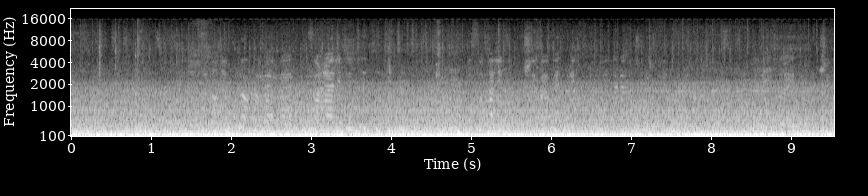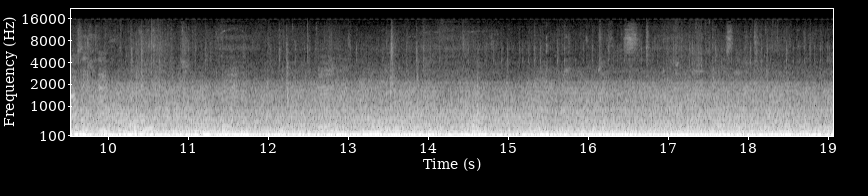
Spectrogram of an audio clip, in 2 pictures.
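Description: A train rumbles steadily along the tracks at speed, heard from inside the carriage.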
